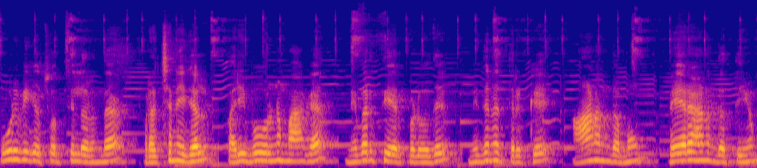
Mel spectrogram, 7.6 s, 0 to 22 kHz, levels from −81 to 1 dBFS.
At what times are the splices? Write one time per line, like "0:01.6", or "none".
0:01.3
0:02.2
0:03.4
0:04.6
0:05.6
0:06.5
